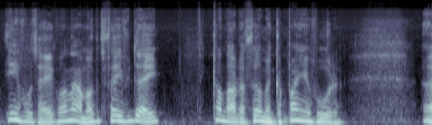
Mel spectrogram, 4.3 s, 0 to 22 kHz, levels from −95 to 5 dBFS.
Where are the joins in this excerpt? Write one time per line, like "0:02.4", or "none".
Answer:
none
